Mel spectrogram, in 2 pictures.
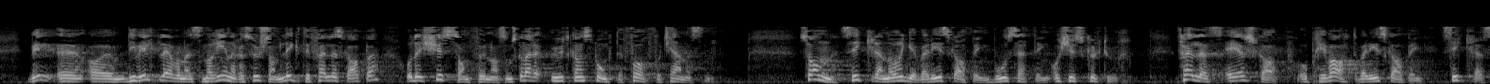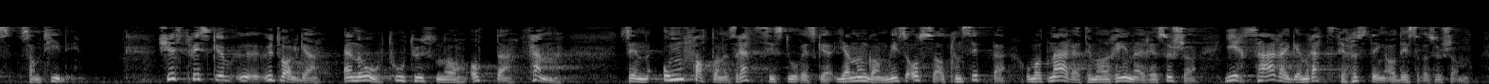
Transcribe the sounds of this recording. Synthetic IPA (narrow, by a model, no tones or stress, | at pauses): d̪ɪʋɪlt̪leːʋənəsmɑʁiːnəɾɛsʉʂənlɪɡːt̪ʰɪlfɛlːəskɑːpəɔd̪ɛçʏsːɑmfʉnːəsɔmskɑʋæːɾəʉːt̪ɡɑŋspʰʊŋkt̪əfɔʁfɔʈʰjeːnəst̪n̩ | sɔnːsɪkʁənɔɾɡəʋæɖiːskɑːpɪŋbuːsɛt̪ːɪŋʔɔçʏskʉlt̪ʰʉːʁfɛlːəseɪəʂkɑːpɔpʰʁɪʋɑːt̪ʋæɖiːskɑːpɪŋsɪkɾəsːɑmt̪ʰiːd̪ɪ | çʏst̪fɪskəʉːt̪ʋɑlɡəɛnouːt̪ʰuːt̪ʰʉːsn̩ɔɔt̪ːəfɛm | sɪnʊmfɑt̪ːɑnəsɾɛt̪shɪst̪uːɾɪskəjɛnːʊmɡɑŋʋiːsəɾɔsːɔɑt̪̚pʰɾɪnsɪpːə | ʊmɑt̪næːɾeːt̪ʰːɪlmɑʁiːnəɾɛsʉʂə | jiːʁsæːɾɛɡənʁɛt̪ʰːɪlhœst̪ɪŋɑ̰ʋd̪ɪsːəɾɛsʉʂə̰ʁnə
